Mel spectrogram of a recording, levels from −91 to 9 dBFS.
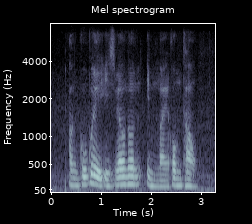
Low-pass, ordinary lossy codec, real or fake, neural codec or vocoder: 7.2 kHz; Opus, 16 kbps; real; none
